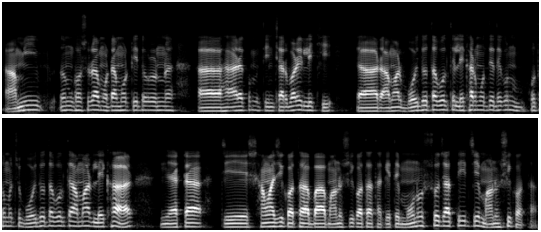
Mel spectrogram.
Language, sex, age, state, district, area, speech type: Bengali, male, 30-45, West Bengal, South 24 Parganas, rural, spontaneous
